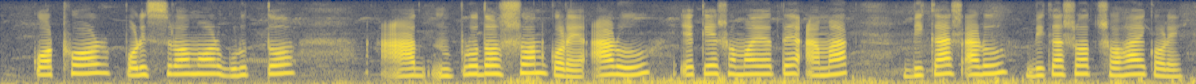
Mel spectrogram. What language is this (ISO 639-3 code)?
asm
